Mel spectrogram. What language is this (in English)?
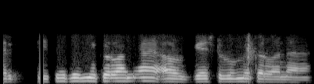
Hindi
